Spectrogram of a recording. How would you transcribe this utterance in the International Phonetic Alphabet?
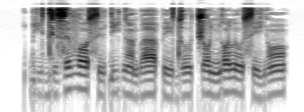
ɓi˨ dɨ˨zə˦vɔ˦˨sɨ˨ ɗi˧ɡã˨baː˧ peː˨doː˧t͡ʃɔ˦˨ ɲɔ˦lo˧se˨jɔ̃˦

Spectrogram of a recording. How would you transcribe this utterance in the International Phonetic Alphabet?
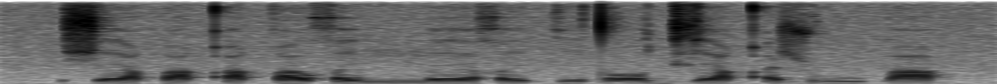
ʃɛːqʷɑqʼə quχe mːɛːχɪːkɪtɔː d͡ʑɛ qʼɪʐuːbɑ

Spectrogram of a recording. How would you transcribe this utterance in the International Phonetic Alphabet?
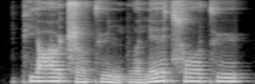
pʰjɑ˦ʊ̯ ʈ͡ʂɤ˨˦t̪ʰy̰˨˩npwə˨˦n e˦ɪ̯t͡sʰo˦ʊ̯t̪ʰy˦

